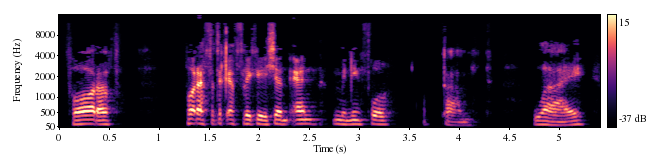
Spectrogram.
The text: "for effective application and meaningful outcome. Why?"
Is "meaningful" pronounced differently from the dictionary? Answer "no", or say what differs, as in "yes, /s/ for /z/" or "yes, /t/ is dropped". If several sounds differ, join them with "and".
no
